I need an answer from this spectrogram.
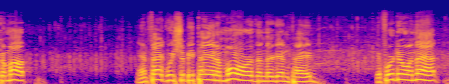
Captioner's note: applause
